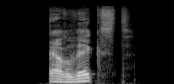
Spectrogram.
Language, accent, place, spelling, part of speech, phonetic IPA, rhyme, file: German, Germany, Berlin, erweckst, verb, [ɛɐ̯ˈvɛkst], -ɛkst, De-erweckst.ogg
- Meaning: second-person singular present of erwecken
